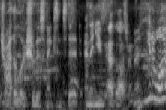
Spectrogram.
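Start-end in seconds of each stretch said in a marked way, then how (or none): 0.0-1.5 whispering. Acting out how someone spoke to you in the supermarket, whispered. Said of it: "she's whispered, like, going like".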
